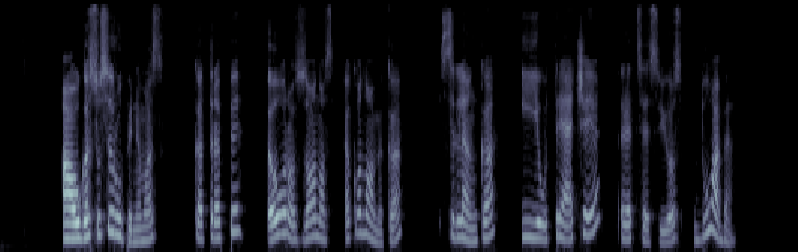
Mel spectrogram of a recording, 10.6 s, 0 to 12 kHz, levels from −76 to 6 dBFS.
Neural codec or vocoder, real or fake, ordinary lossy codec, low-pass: none; real; AAC, 48 kbps; 10.8 kHz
